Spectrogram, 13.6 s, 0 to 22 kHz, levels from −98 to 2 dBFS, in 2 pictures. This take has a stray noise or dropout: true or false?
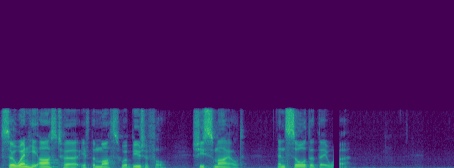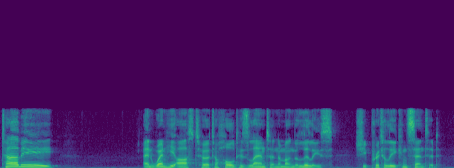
true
